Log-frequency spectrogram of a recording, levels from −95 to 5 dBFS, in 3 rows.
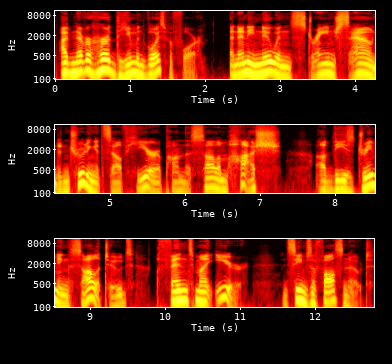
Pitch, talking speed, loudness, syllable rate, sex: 130 Hz, 155 wpm, -20 LUFS, 4.8 syllables/s, male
